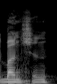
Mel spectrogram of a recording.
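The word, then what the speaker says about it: Mnuchin: have an expressed interest I believe it's munchin he didn't know how to say though minuchin minuchin is it I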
